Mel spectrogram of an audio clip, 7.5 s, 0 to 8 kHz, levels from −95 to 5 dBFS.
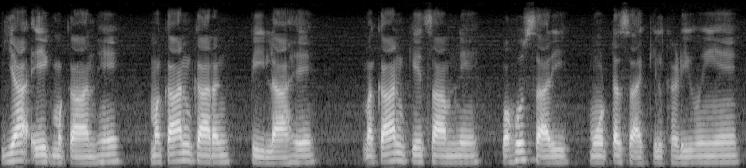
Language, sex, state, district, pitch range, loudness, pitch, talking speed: Hindi, male, Uttar Pradesh, Lalitpur, 110-125 Hz, -15 LUFS, 115 Hz, 145 wpm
